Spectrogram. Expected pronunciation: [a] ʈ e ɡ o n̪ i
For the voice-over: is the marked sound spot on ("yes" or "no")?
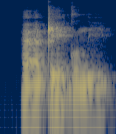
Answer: no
